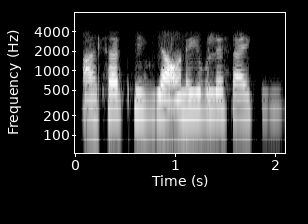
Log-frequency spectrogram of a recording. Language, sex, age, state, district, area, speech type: Santali, female, 18-30, West Bengal, Malda, rural, conversation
